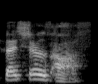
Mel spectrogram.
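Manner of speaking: ordinary delivery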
